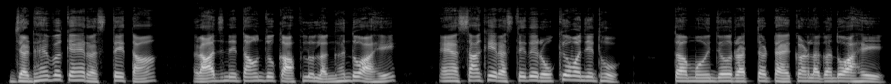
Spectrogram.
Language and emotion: Sindhi, angry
